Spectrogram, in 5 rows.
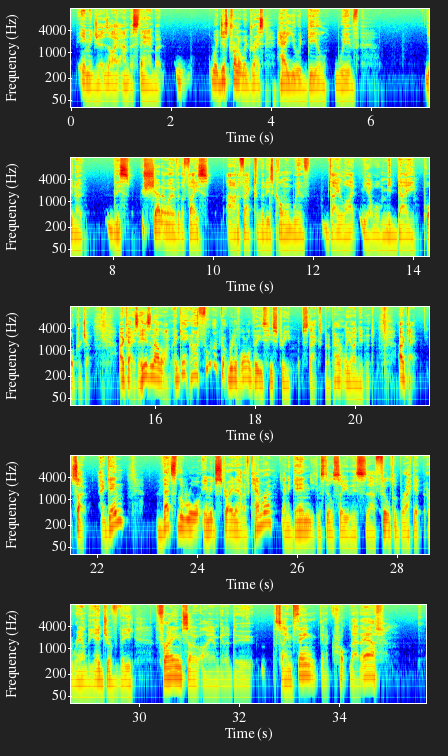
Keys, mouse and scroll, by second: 17.0 click, 18.1 click, 30.5 click, 32.1 click, 34.1-35.7 drag.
